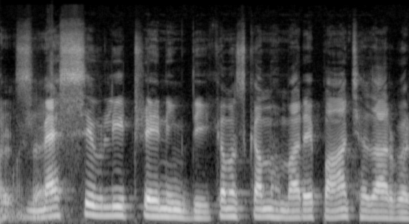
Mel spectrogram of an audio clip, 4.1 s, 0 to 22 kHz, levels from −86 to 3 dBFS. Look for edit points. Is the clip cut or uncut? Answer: uncut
